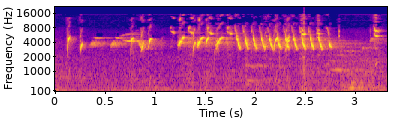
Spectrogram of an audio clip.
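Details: Goldfinch song played for training: a burst of bright twittering notes, then a long fast run of clipped, evenly repeated high chirps, ending with a brief squeaky note.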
